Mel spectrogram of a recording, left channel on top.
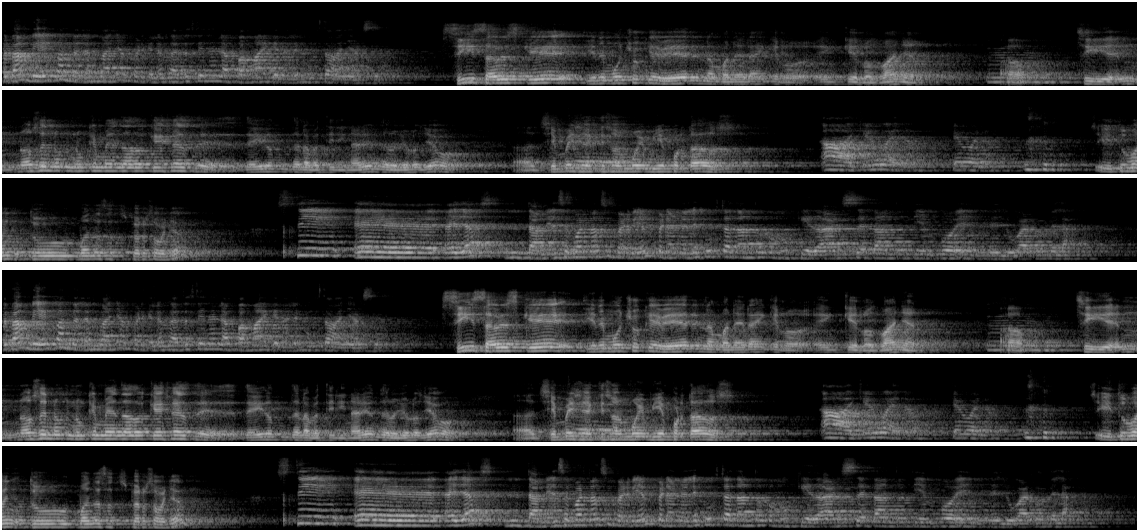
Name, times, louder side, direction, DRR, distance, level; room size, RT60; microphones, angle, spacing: voice 1, 0.0-3.8 9.8-10.6 16.8-17.6 19.5-20.6 20.8-21.3 21.6-21.9 22.3-22.5 25.5-33.4, right 1 dB, 20° right, 0 dB, 2.9 m, -31 dB
voice 2, 4.4-9.2 10.0-10.2 10.7-15.9 16.5-18.7 22.3-24.6, right 1 dB, 40° right, 6 dB, 1.6 m, -27 dB
30.0 x 25.5 x 4.9 m, 2.2 s
head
